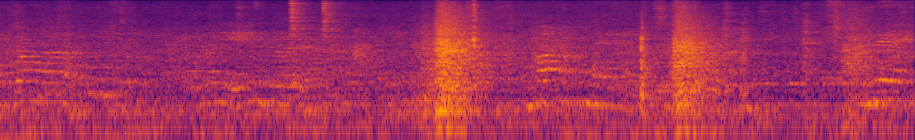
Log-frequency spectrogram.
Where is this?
in a restaurant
